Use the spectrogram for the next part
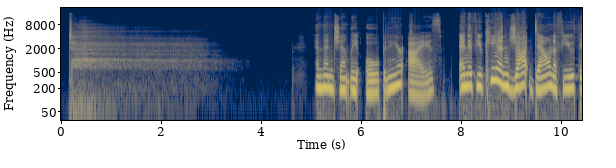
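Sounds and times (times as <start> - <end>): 
deep exhale during a guided meditation breathing exercise: 0.2 - 3.6
speech: 5.1 - 10.4.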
